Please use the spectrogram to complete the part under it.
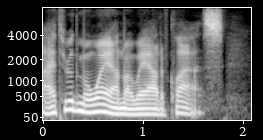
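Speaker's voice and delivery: plain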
